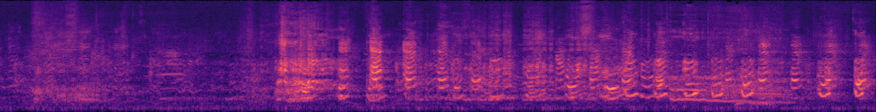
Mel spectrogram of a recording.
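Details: Sea lions in San Francisco: after a few quiet seconds, a dense chorus of overlapping harmonic barks breaks out from several animals, each bark a short rise-and-fall honk, coming in quick irregular bursts.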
